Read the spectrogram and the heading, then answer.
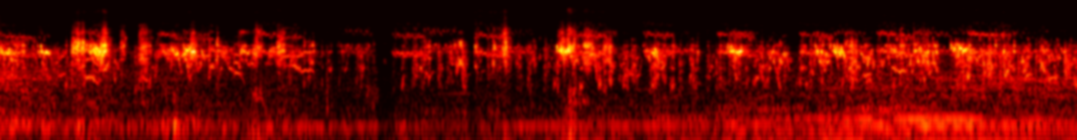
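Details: A forming pair of budgerigars, a yellow male with a blue female, about to nest, pour out chirpy, buzzy warbling in phrases, with a short quiet spell early and a faint low hum later.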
